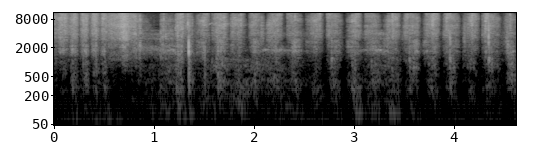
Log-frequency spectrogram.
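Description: Rhythmic rubbing strokes over a gel print, like a coin rubbing, soft and close, with repeated scraping passes at an even pace.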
